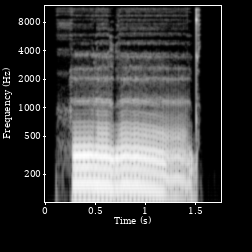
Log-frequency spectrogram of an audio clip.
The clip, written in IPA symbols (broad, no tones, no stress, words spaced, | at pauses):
hũːɾõɡ õːd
